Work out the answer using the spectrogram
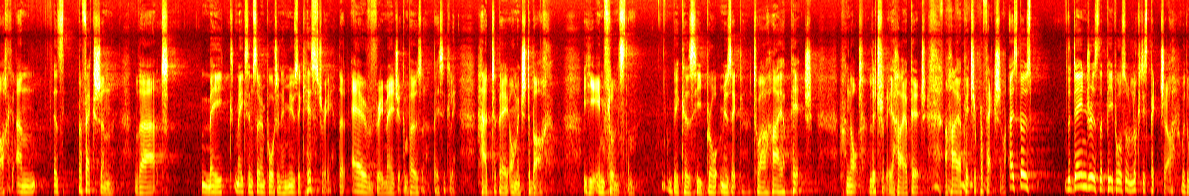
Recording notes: This live event. Intelligence Squared brought to the stage two celebrated figures from the world of music.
